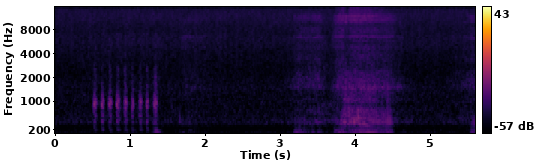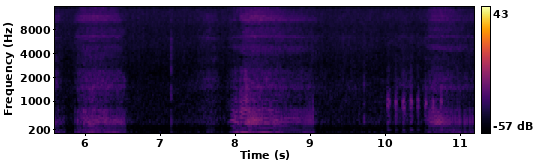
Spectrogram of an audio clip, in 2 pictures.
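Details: Sleeping baby with Down syndrome snoring: low, rough, fluttering snores with each breath.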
